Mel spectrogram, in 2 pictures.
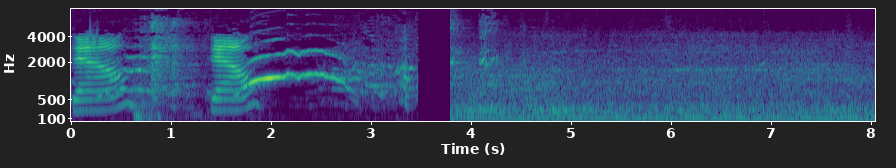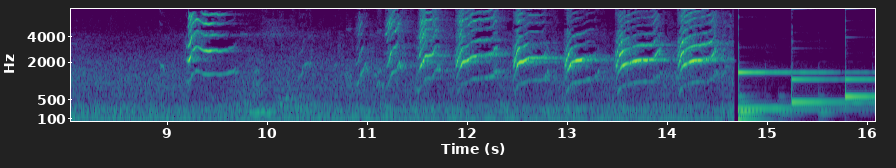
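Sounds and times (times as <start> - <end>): puppy whimpering: 3.8 - 4.8, 8.9 - 14.7
faint low hum: 3.8 - 14.7
music: 14.7 - 16.0.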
